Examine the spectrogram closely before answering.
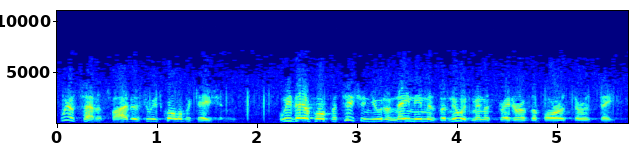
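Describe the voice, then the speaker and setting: Fast, high-voiced earnest lawyer. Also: male voice, animated, slightly rough. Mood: earnest, formal. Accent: American. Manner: formal, deferential. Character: earnest, respectful male lawyer petitioning a judge. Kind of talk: 1940s American radio comedy acting. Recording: thin, telephone-like 1940s radio recording.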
